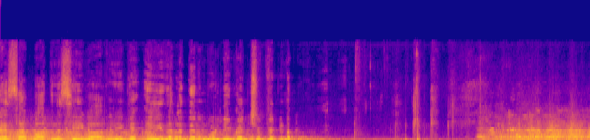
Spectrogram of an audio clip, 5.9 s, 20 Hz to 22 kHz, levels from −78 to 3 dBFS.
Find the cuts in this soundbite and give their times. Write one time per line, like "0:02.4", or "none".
0:04.6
